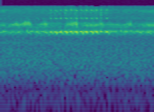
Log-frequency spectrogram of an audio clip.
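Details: Crickets chirping at night in a calm outdoor setting: a steady, high, ringing tone, with a rapid burst of about a dozen pulses in the middle, over a faint hiss of background noise.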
